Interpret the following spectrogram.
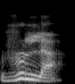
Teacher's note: Okay, so appears after a noon sakin or tanween, no nasal sound will be assimilated into the next letter. Okay, only one stroke of tanween will be used in assimilation.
